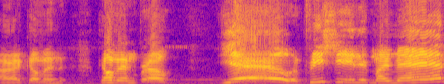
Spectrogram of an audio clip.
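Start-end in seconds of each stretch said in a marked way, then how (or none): 2.2-4.5 put-on stoner voice, much higher and slower. Voicing the stoner who was just let in, in a stoner voice. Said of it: "I get to do like the stoner voice longer".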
